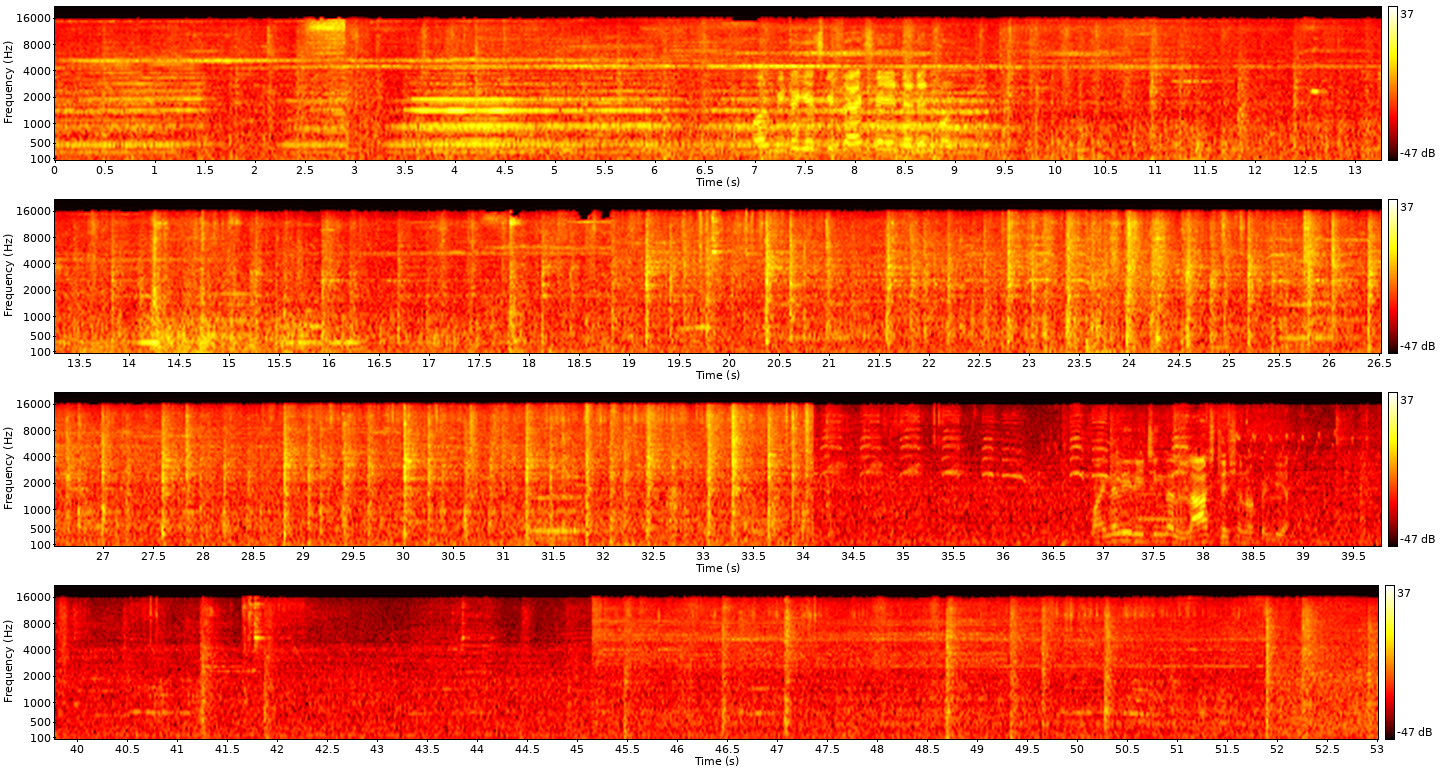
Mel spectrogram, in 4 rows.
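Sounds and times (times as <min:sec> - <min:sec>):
train coaches rumbling: 0:00.0 - 0:53.0
wheels clacking over rail joints: 0:01.5 - 0:35.0.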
